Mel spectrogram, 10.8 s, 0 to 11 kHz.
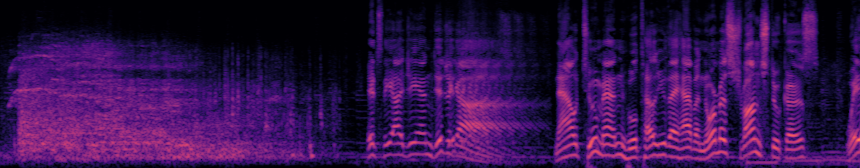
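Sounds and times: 
spooked horses neighing in a stable: 0:00.0 - 0:04.3
speech: 0:04.6 - 0:10.7.

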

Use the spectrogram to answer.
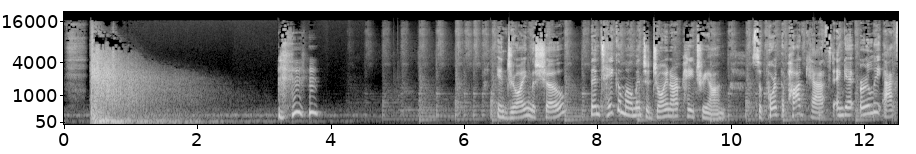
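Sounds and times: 
explosion sound effect: 0:00.4 - 0:03.2
speech: 0:03.4 - 0:04.0, 0:06.5 - 0:12.4.

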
